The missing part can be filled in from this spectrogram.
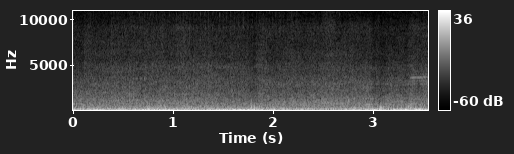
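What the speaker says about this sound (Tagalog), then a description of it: "Lakas ng hangin dito, sir." Strong wind buffets the microphone in a constant loud rumble outdoors near a fountain, with a faint distant hum of traffic underneath.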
